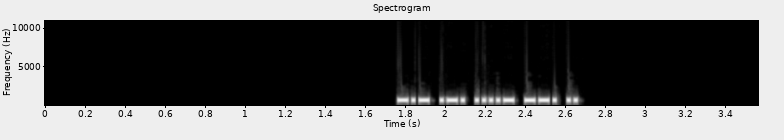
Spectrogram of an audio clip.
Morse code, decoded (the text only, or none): KR4GI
